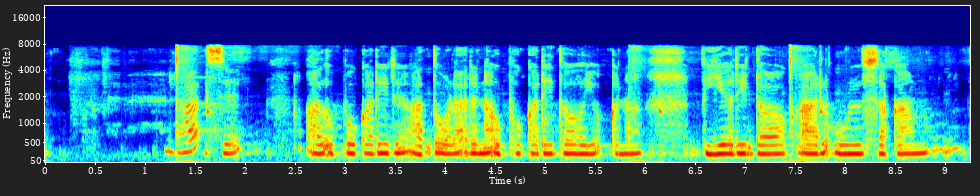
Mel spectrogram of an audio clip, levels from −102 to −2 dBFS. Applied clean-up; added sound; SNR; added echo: neural separator model SepFormer DNS4.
